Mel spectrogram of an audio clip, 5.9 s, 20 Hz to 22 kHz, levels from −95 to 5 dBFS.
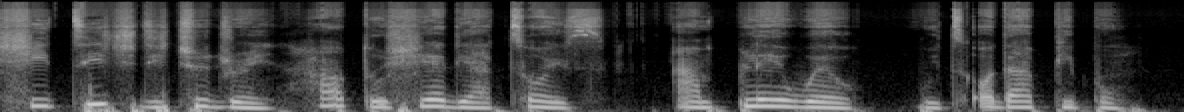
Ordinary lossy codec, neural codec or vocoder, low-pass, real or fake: none; none; none; real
